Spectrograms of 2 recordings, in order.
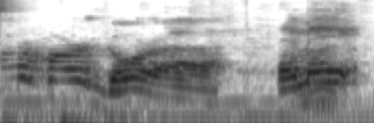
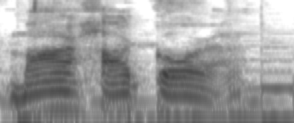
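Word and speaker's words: Marhargora: Marhar Gora. Marhar, M-A-R-H-A-R-G-O-R-A-H. Marhar Gora. There's an H in there. Marhagora.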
